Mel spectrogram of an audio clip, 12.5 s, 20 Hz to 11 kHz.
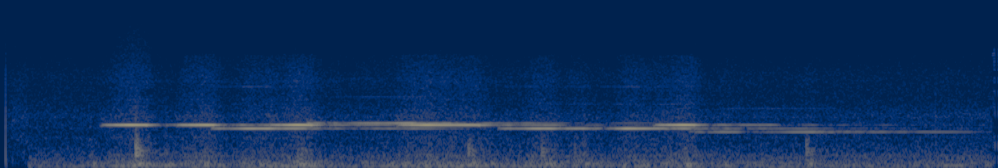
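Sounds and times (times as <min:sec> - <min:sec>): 
organ Stopped Flute 4 stop drone: 0:01.3 - 0:12.1.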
